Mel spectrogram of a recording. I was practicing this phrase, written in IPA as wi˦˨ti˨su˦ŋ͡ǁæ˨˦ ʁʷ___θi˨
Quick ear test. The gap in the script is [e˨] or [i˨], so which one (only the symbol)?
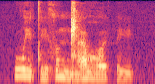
i˨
